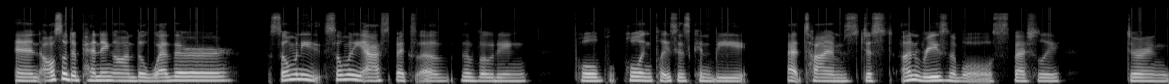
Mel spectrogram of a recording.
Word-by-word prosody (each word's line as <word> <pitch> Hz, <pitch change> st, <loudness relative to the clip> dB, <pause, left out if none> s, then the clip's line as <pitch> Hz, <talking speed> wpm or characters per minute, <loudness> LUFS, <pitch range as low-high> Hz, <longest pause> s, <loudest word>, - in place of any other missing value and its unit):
and 170 Hz, -2 st, +2 dB
also 210 Hz, +8 st, +4 dB
depending 185 Hz, -2 st, +2 dB
on 170 Hz, -1 st, 0 dB
the 170 Hz, -1 st, +2 dB
weather. 180 Hz, +2 st, +2 dB, 0.3 s
So 195 Hz, -, 0 dB
many 230 Hz, -3 st, +3 dB
so 220 Hz, 0 st, -1 dB
many 220 Hz, -3 st, +4 dB
aspects 175 Hz, 0 st, -1 dB
of 160 Hz, 0 st, -3 dB
the 175 Hz, -2 st, 0 dB
voting 160 Hz, -1 st, -2 dB, 0.4 s
pol 165 Hz, -1 st, +2 dB, 0.2 s
polling 180 Hz, -2 st, +2 dB
places 165 Hz, -1 st, -1 dB
can 160 Hz, -2 st, -3 dB
be, 155 Hz, -2 st, -2 dB, 0.4 s
at 170 Hz, -2 st, +1 dB
times, 155 Hz, -3 st, -2 dB
just 165 Hz, -1 st, -4 dB
unreasonable, 170 Hz, -, +2 dB
especially 160 Hz, -, -4 dB, 0.7 s
during 160 Hz, -2 st, -1 dB
170 Hz, 130 wpm, -20 LUFS, 160-180 Hz, 0.7 s, also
